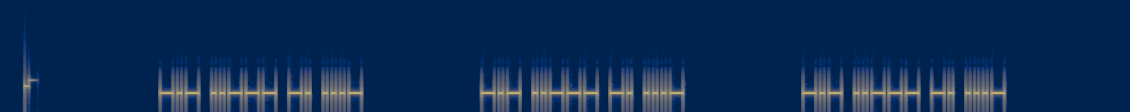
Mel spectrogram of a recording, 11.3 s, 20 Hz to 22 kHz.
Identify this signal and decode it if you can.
Morse code, heard as a keyed tone, about 28 wpm, 700 Hz. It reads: K2NV K2NV K2NV
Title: Call Signs Repeated 2x - 28wpm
